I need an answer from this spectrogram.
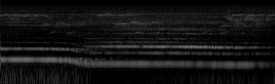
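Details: A dog's drawn-out howl held level, then stepping down to a lower pitch after about a second and a half and sustained smoothly to the end, with faint low background noise.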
